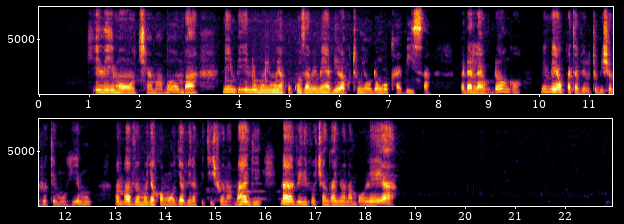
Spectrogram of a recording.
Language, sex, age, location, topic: Swahili, female, 25-35, Dar es Salaam, agriculture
